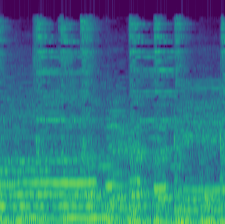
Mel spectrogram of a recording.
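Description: Devotional bhajan singing: a male voice holding a slow chanted melody into a microphone, over a steady percussion beat.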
